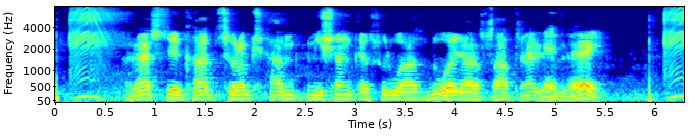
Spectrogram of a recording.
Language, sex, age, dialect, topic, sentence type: Maithili, male, 60-100, Bajjika, agriculture, statement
